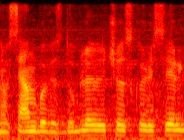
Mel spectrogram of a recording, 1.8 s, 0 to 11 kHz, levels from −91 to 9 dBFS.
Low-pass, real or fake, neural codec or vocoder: 9.9 kHz; real; none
